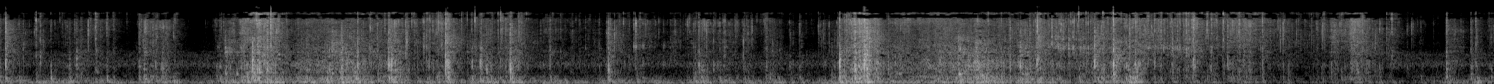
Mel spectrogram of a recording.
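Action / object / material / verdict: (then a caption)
scrape / pile of thin soap shavings / soap / none. Two hands with long red-painted nails scoop, squeeze and rub a loose pile of thin, solid blue, pink and white soap shavings between the fingers on a patterned paper surface. The result is a steady, bright, crisp crackling and rustling made of many tiny crunches, swelling louder around 2.5 and 8.5 seconds before settling back.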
